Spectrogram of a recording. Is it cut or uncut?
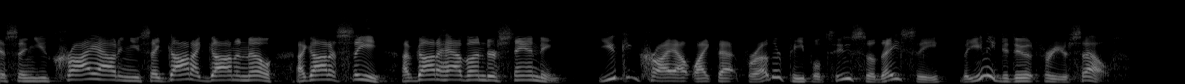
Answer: cut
